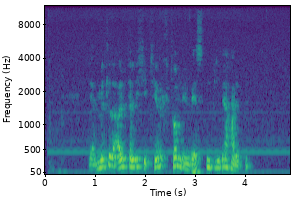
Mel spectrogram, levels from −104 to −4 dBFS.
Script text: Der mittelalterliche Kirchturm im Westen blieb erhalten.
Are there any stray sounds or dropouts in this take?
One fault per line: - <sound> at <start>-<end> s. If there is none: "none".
none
